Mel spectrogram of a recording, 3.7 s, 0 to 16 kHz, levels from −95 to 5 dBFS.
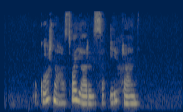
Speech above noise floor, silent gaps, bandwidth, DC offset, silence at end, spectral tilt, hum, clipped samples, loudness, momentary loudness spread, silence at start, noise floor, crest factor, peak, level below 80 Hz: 38 dB; none; 11.5 kHz; under 0.1%; 0.9 s; -4 dB/octave; none; under 0.1%; -37 LUFS; 9 LU; 0.7 s; -74 dBFS; 18 dB; -20 dBFS; under -90 dBFS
